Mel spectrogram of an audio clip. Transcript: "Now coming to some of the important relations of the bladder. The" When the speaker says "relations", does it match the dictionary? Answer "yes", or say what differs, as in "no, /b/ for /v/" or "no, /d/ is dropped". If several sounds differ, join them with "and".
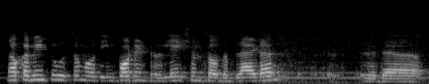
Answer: no, /s/ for /z/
